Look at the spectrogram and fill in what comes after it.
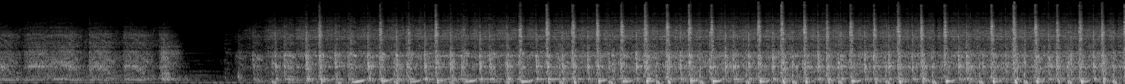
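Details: VW Bug engine with new spark plug wires, new ignition coil and new distributor, fed gas in carburetor and from a bottle: cranking stalls briefly, then catches into a rapid, slightly uneven beat; hard starting.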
